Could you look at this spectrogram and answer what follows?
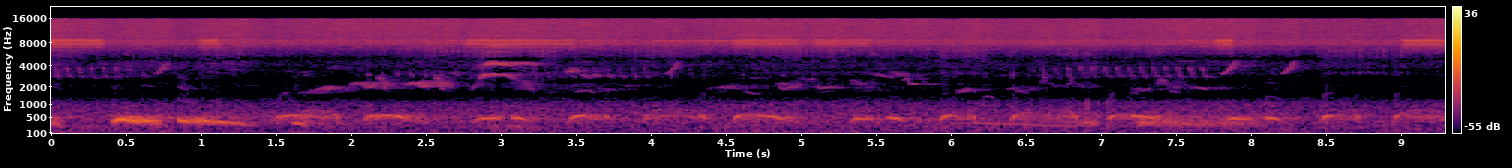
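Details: A wood pigeon in a garden in Weener, East Frisia, northwest Germany, in June 2022 coos in soft, husky, low rhythmic phrases about once a second, while small songbirds twitter faintly higher up.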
